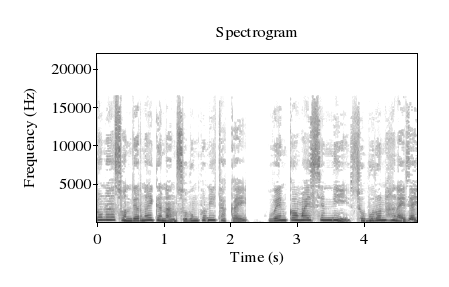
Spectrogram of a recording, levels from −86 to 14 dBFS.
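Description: From start to end the speech shows plainly audible AAC compression damage. Nothing sounds above 16.6 kHz, and what remains is dull and smeared, with a warbling, fizzy edge on sibilants. This fits a likely AAC-LC encode near 32 kbps, starving bands of bits.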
